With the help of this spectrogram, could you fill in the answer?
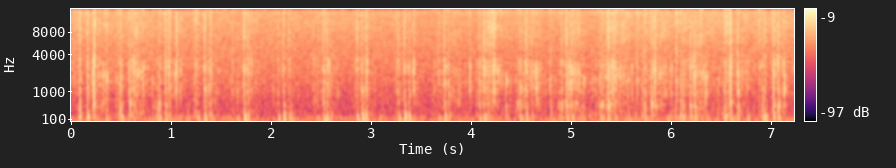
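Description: Fingertips in orange rubber gloves rapidly tap and scratch the suede side of a hollow, empty black suede ankle bootie with a stiletto heel, resting on a fur rug. Quick, irregular, muffled taps with low thumps mix with soft, brushy scratching. Each sound is dry and dies away almost instantly.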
